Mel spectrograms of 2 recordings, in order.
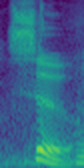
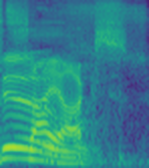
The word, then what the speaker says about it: Sioux: Sue. – Sue. – Sue. Sue. – Not Psyox. Sue.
